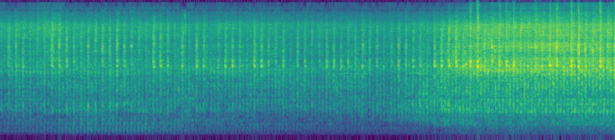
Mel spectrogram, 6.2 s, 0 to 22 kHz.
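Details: BMW E91 with M47 diesel at idle, sharp regular metallic knock about 3.5 times a second, louder toward the end; strange noise, cause unclear.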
